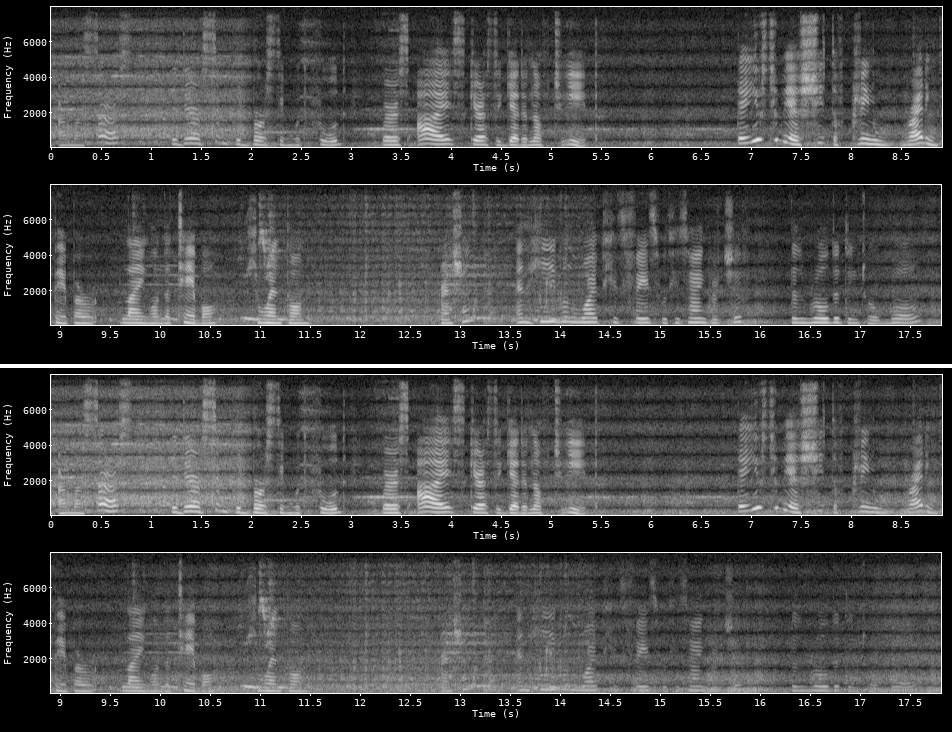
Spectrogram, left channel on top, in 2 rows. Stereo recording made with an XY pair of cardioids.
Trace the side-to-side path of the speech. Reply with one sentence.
In this clip you hear the speech move to the left.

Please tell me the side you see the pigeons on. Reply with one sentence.
In this clip you hear the pigeons in the centre.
